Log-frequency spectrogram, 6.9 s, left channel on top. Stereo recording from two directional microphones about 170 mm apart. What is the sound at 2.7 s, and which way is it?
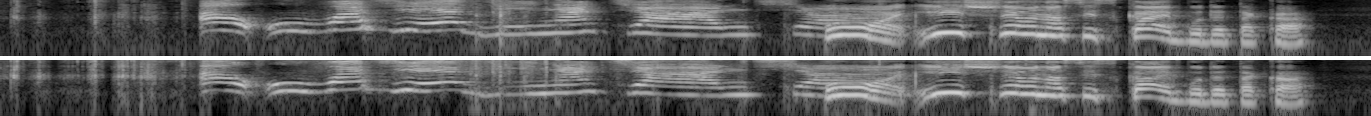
Child singing, 5° left (ahead or behind).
